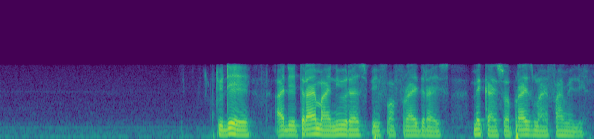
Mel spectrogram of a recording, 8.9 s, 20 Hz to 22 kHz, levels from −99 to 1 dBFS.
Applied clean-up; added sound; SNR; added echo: none; none; none; none.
